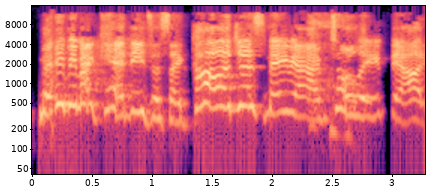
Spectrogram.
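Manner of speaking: hammed-up tearful self-doubt; mock despair. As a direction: lament like a panicked parent, joking. Acts out own parenting panic.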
